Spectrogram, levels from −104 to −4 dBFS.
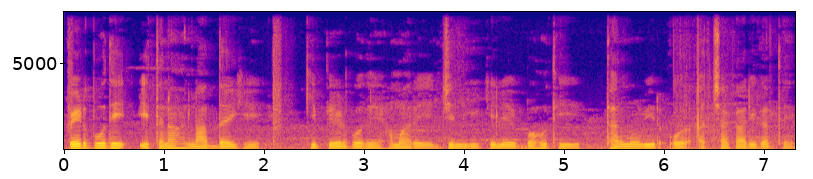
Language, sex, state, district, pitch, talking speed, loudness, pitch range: Hindi, male, Madhya Pradesh, Dhar, 110 Hz, 150 wpm, -20 LUFS, 110-120 Hz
